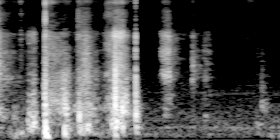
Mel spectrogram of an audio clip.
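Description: Faint handling noise from a phone being moved: a few soft clicks and rustles in the first second and a half.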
